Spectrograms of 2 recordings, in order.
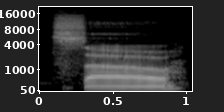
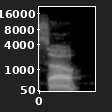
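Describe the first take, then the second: First: The vowel is long and drawn out. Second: The vowel is short and clipped. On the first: The speaker calls it right. "you want to drag out the O" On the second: The speaker calls it wrong. "it's not just so"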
